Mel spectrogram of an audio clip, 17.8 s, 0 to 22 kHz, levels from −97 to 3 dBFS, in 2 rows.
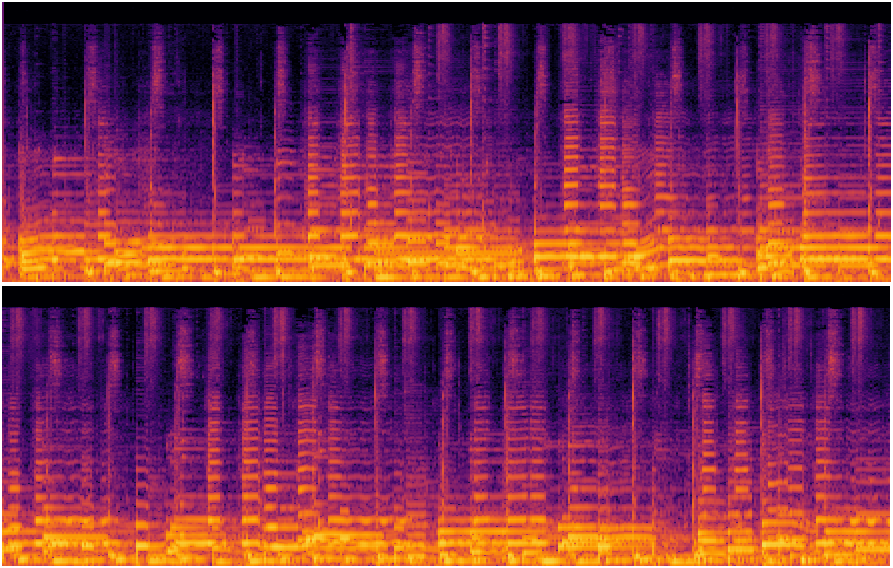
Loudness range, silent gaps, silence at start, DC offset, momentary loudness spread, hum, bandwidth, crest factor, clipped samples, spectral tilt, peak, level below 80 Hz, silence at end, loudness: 1 LU; none; 0 s; under 0.1%; 3 LU; none; 16 kHz; 12 dB; under 0.1%; -8.5 dB/octave; 0 dBFS; -22 dBFS; 0 s; -13 LUFS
